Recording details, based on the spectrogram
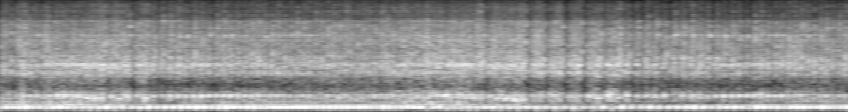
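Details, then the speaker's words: Vintage Cat Duster minibike small single engine at a steady fast idle, even firing with no knocking, misses or smoke; the motor sounds good: normal running. "Don't even smoke or nothing. Man, motor sounds good."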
